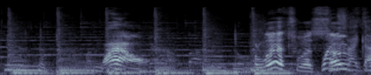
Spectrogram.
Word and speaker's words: Blitz: I'm Blitz. But O is silent.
